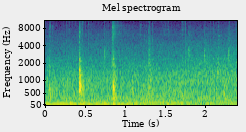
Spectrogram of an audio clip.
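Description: Car fuel filler cap being handled at the filler neck, giving three short sharp clicks a little under half a second apart, over a low steady hum.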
